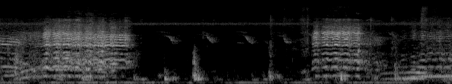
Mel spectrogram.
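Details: On a goat farm, a strained, quavering goat bleat opens, a quiet gap follows with scattered clicks and chirps, then a second wavering bleat returns over a low hum.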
